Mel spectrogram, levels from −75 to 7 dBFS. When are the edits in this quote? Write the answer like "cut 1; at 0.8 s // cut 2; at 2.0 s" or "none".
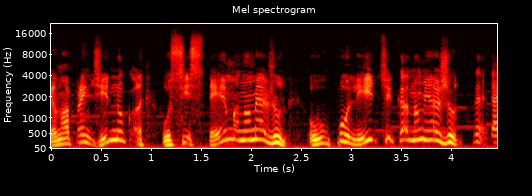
none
